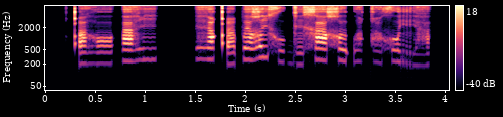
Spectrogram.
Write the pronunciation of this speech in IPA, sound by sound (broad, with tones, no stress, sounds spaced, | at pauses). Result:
qʼ ɯ˩ ɦ ɔ˨ | a˦ ɦ i˥ | ɦ ɛ˥ qʼ i˩ p ɛ˦ ʁ i˥ x u˨ ɡ e˩ x a˦ χ ɯ˦ ʔ o̤˥ q o̤˦ x o˦ rʲ a̤˨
